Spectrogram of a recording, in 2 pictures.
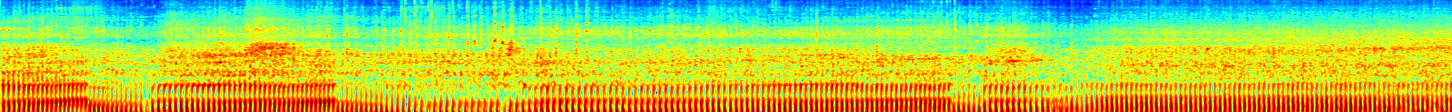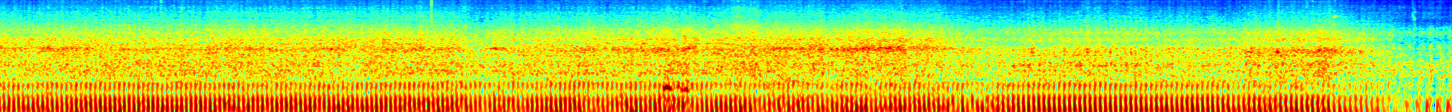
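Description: Motorcycle engine running steadily while the bike is ridden along a dirt road. Its note shifts in steps a few times in the first ten seconds, then holds.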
